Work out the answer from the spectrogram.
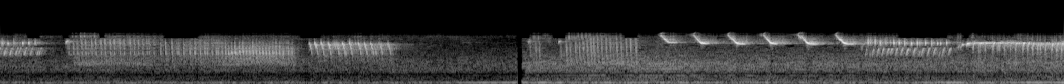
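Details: Training recording of canary song: fast trilled phrases, a brief pause mid-way, then a run of sharp descending whistles roughly twice a second before a bright sustained roll.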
